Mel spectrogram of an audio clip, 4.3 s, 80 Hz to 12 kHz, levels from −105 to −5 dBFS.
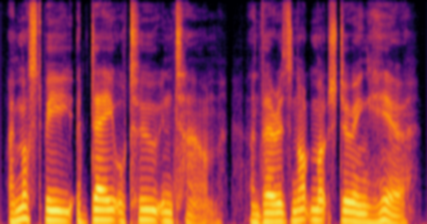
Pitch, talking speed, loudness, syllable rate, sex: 130 Hz, 225 wpm, -16 LUFS, 4.7 syllables/s, male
